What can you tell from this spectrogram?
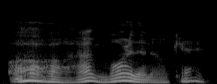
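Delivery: put-on soft, dreamy blissed-out drunk; drunk dude. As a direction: answer hushed, as if floating in a stupor. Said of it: "acted like a drunk dude".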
